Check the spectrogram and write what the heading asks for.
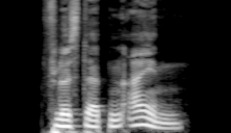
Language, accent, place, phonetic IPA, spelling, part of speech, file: German, Germany, Berlin, [ˌflʏstɐtn̩ ˈaɪ̯n], flüsterten ein, verb, De-flüsterten ein.ogg
- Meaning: inflection of einflüstern: 1. first/third-person plural preterite 2. first/third-person plural subjunctive II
